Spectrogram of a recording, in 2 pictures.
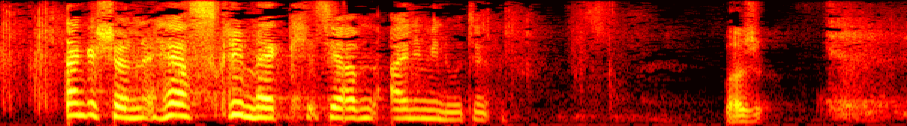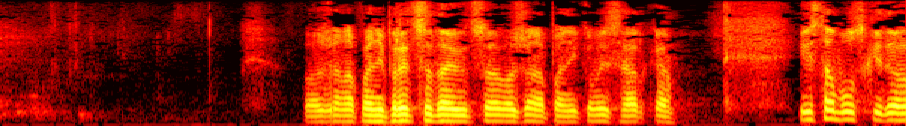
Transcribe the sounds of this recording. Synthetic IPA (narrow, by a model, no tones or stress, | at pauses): d̥aŋkəʃøːnɦɛɐskʁimɛkz̥iːhaːbm̩ʔaɪnəminuːtʰə | a | ʋaːʒɛnaːpaɲipɾɛt̪sɛd̪ajuːt͡saʋaːʒɛnaːpaɲikɔmisaːɾka | ist̪ambulskid̪ɔɦ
